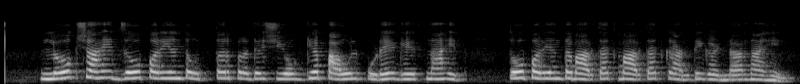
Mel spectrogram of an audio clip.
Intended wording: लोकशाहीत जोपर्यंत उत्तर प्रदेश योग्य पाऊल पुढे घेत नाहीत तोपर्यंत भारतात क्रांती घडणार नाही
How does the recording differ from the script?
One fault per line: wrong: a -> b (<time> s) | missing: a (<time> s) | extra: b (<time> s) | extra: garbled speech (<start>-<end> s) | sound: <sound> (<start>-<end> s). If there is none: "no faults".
extra: भारतात (6.2 s)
